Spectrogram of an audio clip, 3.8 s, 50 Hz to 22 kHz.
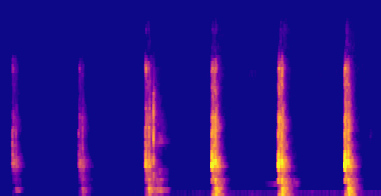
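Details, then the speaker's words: Vevor diesel heater after a year of use, run off Milwaukee M18 battery, startup: soft even fuel pump ticks about ninety a minute, priming before burner ignition; normal. "Now you can hear the pump kicking in. As it gets running quicker, the pump will move quicker or it'll pump quicker."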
